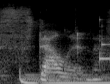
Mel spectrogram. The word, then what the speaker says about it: Stellan: Another double L name is Stellan, spelled S-T-E-L-L-A-N, Stellan.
